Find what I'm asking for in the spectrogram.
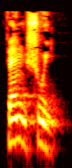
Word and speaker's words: Feng Shui: Feng Shui, ça s'écrit F-E-N-G. Vous pouvez faire des recherches là-dessus. F-E-N-G. Et un autre mot, S-H-U-I. Feng Shui.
